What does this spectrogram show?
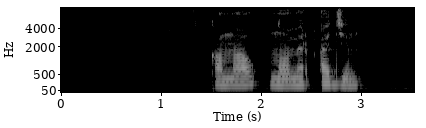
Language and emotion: Russian, neutral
